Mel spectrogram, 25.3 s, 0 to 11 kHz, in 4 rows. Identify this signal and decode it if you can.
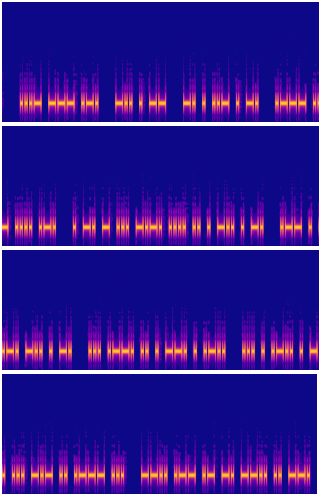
Morse code, heard as a keyed tone, about 26 wpm, 530 Hz. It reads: VOR DEM NEUEN JAHR ENTSCHIEDEN WERDEN SPIEGEL SELENSKIJS ZWANZIG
